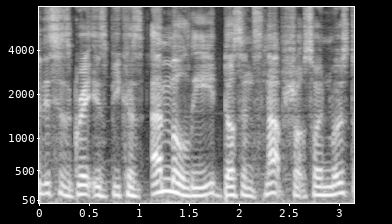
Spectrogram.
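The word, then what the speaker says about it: Emilie: there you can even use nahita for the EM buff and help with bursting more frequently on emal guys I keep fucking saying em her name is Emily but the name is spelled so why is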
